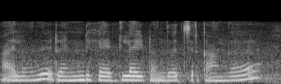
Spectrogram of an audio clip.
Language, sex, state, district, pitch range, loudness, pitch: Tamil, female, Tamil Nadu, Kanyakumari, 185-210 Hz, -15 LUFS, 195 Hz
